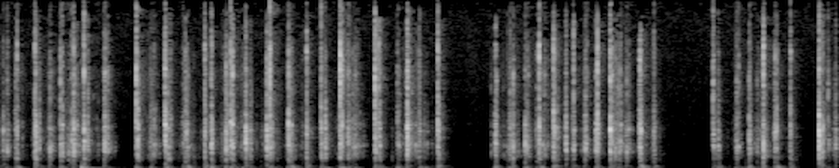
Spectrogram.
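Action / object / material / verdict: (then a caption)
tap / plastic mechanical keyboard / plastic / none. Fingertips of both hands type on a backlit plastic computer keyboard with mechanical keys. Rapid, crisp clicks come in bursts with a bright edge and a soft low thump beneath. The typing pauses briefly around the middle and again near the end.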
